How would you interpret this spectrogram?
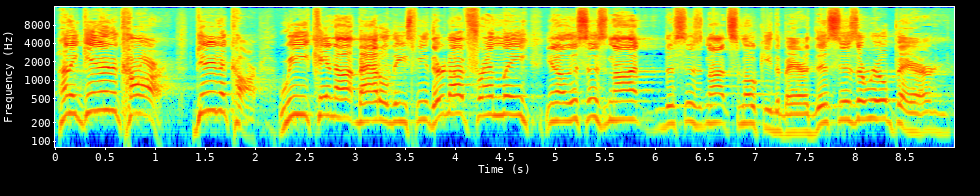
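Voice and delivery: high, urgent calling to his wife; urgent plea. Retold or imitated. Pastor replays urging his wife into the car, high and urgent. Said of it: "I was like".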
